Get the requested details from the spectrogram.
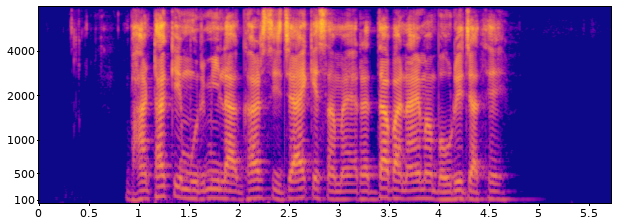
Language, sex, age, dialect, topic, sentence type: Chhattisgarhi, male, 18-24, Western/Budati/Khatahi, agriculture, statement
